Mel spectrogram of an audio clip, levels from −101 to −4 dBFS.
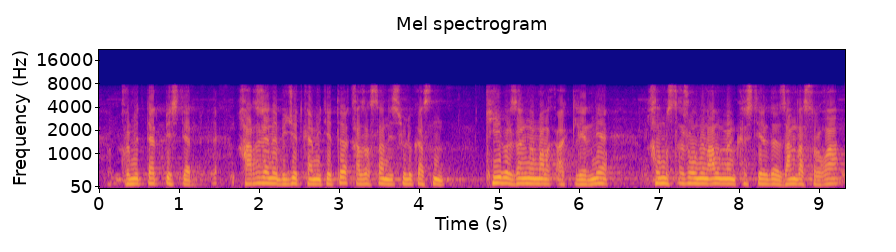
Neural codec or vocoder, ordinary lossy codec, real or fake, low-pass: none; none; real; none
